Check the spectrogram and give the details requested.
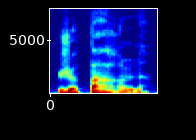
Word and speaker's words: parle: to pronounce it is je parle. Parle. So remember, we put it, okay, but then we don't really pronounce it.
